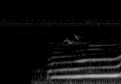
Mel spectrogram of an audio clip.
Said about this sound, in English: You see the other wolf coming towards you guys, starting to snarl. The wolf with the emerald eye is definitely starting to snap at Jura.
